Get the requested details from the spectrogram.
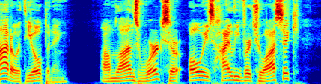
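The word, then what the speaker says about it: Hamelin: In America, he's referred to as Mark Andre Hamlan, and he calls himself that as well, but in Japan, he's given the French pronunciation of his name, Amlan.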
